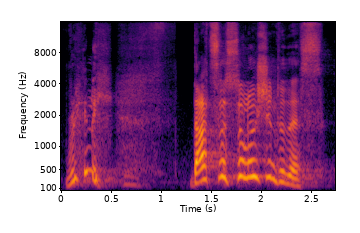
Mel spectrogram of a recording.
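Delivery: high, rising mock incredulity; mock disbelief. Preacher voices a doubting listener, mock surprise. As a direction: play the doubter in the pews.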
